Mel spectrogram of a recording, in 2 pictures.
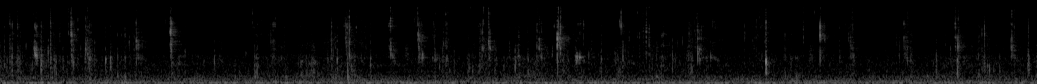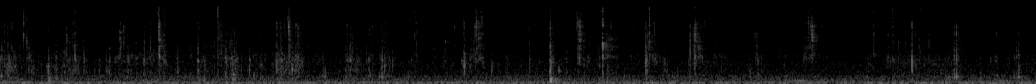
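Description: Close-miked eating of crispy breaded fried pork chop and vegetables: chewing broken by frequent, irregular crisp crunches and bites, over a low steady hum.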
